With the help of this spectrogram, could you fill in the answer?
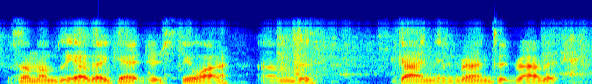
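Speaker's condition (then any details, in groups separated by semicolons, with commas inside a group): Cerebral palsy; attending therapy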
